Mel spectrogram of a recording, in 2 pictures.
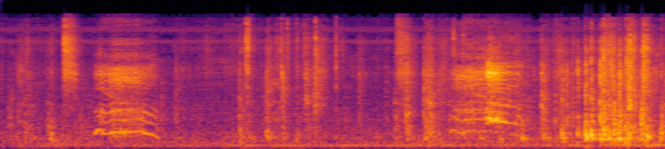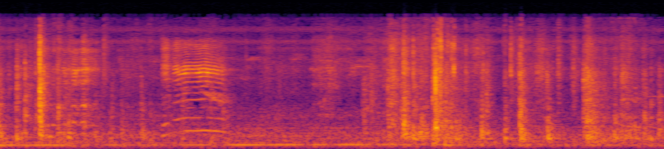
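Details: During iron injections for backyard farm goats, short tremulous bleats recur every few seconds among sharp clicks, thumps and rustling of animals being held, with a steady low hum beneath.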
